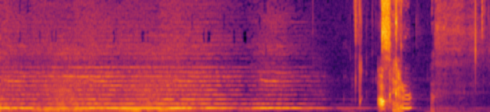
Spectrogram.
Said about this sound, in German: Das ist so ein Furzgeräusch danach.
